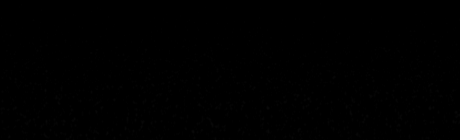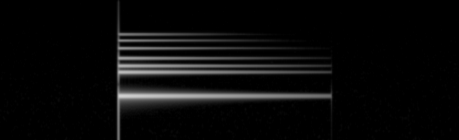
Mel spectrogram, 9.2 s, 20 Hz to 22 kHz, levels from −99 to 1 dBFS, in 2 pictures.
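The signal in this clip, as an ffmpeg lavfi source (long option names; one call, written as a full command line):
ffmpeg -f lavfi -i "aevalsrc='0.211*pow(10,-3*t/3.08)*sin(2*PI*1330*t)+0.133*pow(10,-3*t/2.502)*sin(2*PI*2660*t)+0.0841*pow(10,-3*t/2.369)*sin(2*PI*3192*t)+0.0531*pow(10,-3*t/2.215)*sin(2*PI*3990*t)+0.0335*pow(10,-3*t/2.032)*sin(2*PI*5320*t)+0.0211*pow(10,-3*t/1.9)*sin(2*PI*6650*t)+0.0133*pow(10,-3*t/1.799)*sin(2*PI*7980*t)':duration=2.13:sample_rate=44100" out.wav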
